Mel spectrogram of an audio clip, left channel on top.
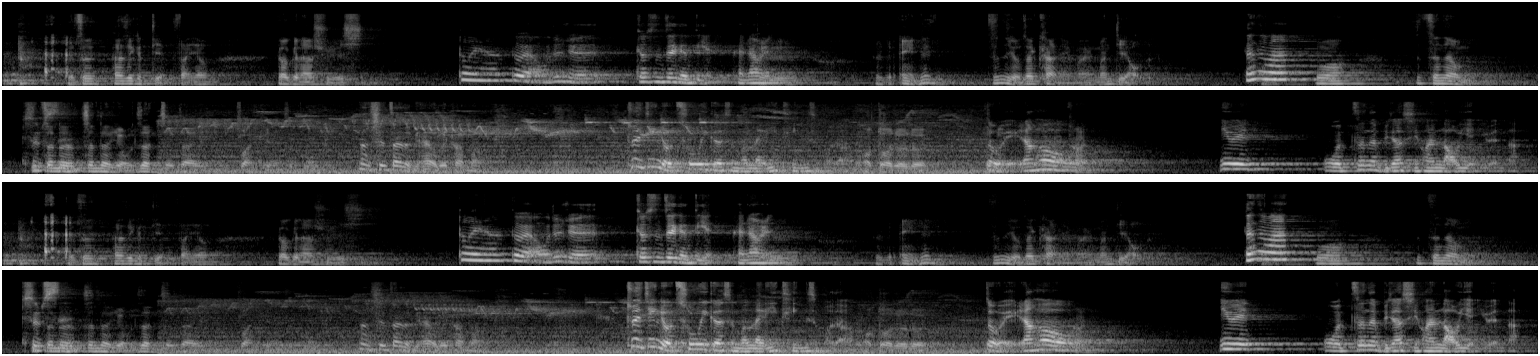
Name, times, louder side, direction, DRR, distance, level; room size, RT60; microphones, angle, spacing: voice 1, 0.1-2.4 2.8-3.8 7.5-8.0 8.7-9.4 9.9-11.5 12.6-12.7 13.1-13.4 14.1-14.7 15.6-17.4 17.7-18.6 18.9-20.2 23.7-24.7 25.2-26.3, left 2 dB, 80° left, 11 dB, 1.1 m, -31 dB
voice 2, 4.6-6.1 6.3-7.8 12.4-12.9 15.6-16.2 21.6-23.9 25.2-26.2 27.5-27.9 28.6-30.5, right 2 dB, 75° right, 12 dB, 0.9 m, -23 dB
sound 1, 16.9-25.3, left 2 dB, 40° left, 1.5 m, -33 dB
22.0 x 20.0 x 8.3 m, 2.5 s
head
